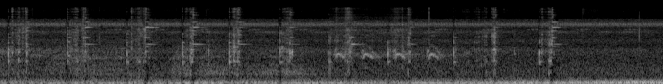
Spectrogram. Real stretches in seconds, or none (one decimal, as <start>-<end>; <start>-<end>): 0.0-3.3; 4.1-6.6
